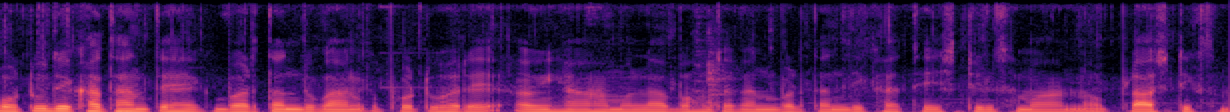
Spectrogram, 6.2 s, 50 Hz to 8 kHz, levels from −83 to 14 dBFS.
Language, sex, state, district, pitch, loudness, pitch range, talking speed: Chhattisgarhi, male, Chhattisgarh, Rajnandgaon, 130 Hz, -18 LUFS, 125-140 Hz, 245 wpm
